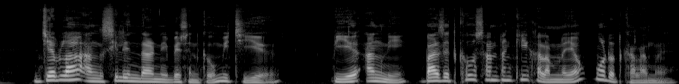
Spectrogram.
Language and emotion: Bodo, happy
